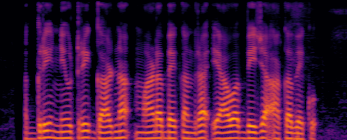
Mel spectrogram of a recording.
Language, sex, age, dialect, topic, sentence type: Kannada, male, 18-24, Northeastern, agriculture, question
